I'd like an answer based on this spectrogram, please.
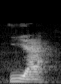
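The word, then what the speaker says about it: יה: Que a pronúncia é Iá.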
